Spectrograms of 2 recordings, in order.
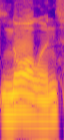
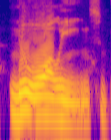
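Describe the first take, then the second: First: The name is squeezed into two syllables, Nawlins. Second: The name is said in full as New Orleans. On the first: The speaker calls it right. "It's N A W L I N S" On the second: The speaker calls it wrong. "it's not New Orleans"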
